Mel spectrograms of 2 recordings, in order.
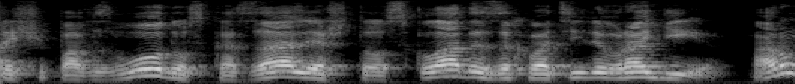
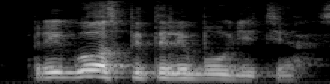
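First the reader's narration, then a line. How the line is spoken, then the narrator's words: Plain. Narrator (Russian): сказал хирург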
